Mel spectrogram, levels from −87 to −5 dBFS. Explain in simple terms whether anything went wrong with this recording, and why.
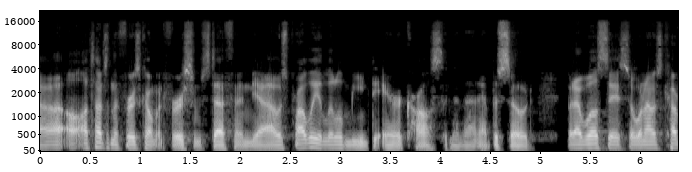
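Something did go wrong. At about 3.30 seconds a brief gap of around 36 milliseconds opens in the speech, ending at 3.33 seconds. This is a gap at a join of encoded pieces: the audio was compressed in separate sections and then stitched together without trimming the bit of silence each section carries at its edges. What sets it apart from a dropout is that nothing is lost. The speech carries on exactly where it stopped, rather than skipping ahead.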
